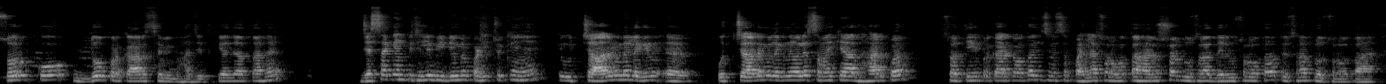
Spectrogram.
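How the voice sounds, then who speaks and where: A man's voice: high-pitched, fairly quick, fairly bright tone. A man teaching a grammar lesson, who repeats each definition and asks and answers his own questions. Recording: echoey room.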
